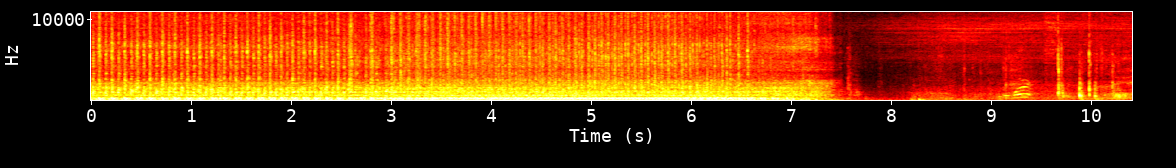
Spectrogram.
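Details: Abandoned 1963 Chevrolet C-20 stepside, long-sitting and hot-wired, fuel poured in the carb bowl, no fan or coolant, exhaust leak on the driver's side: catches and runs rough with a regular clatter about three times a second, then cuts out. Knocking on first start.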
